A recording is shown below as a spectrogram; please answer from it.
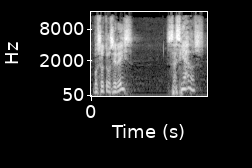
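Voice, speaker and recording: A man preaching a sermon, emphatic, moving from hushed warnings to loud exclamations and repeating phrases. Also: high voice, animated, a little slow, slightly rough.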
